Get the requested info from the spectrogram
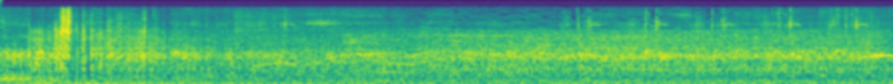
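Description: Explosive demolition of a paper-mill smokestack: a sharp crack shortly after the start, over a dense, steady rumble of the blast and the collapsing structure.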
